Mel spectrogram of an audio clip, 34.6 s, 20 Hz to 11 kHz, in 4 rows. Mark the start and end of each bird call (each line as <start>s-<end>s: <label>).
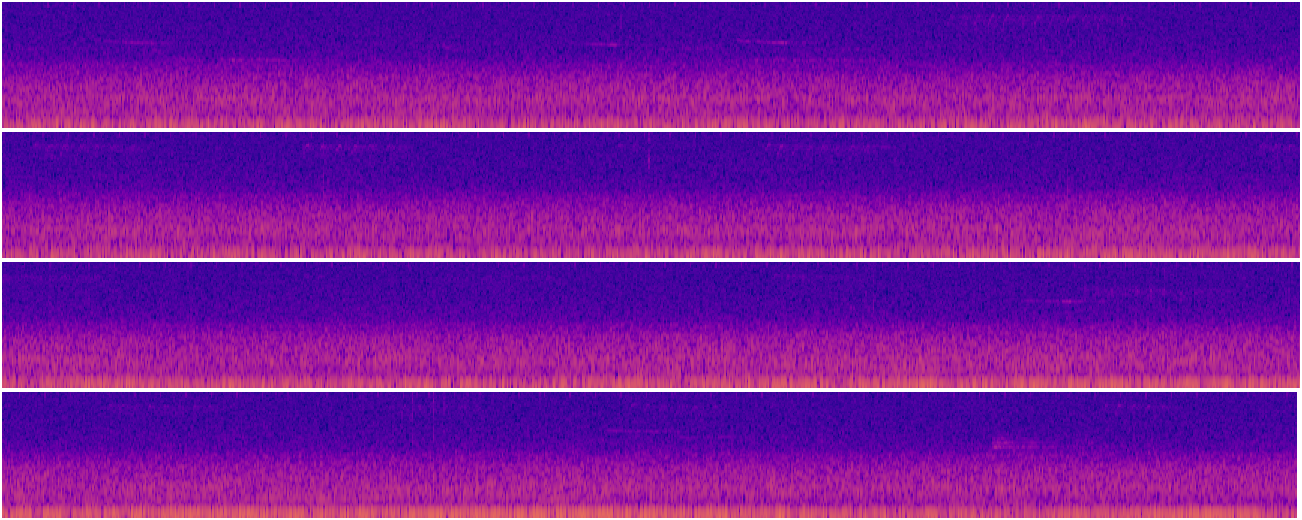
1.1s-2.1s: Tufted Titmouse (Baeolophus bicolor)
3.5s-5.6s: Black-capped Chickadee (Poecile atricapillus)
10.4s-11.4s: unidentified bird
24.2s-25.5s: Black-capped Chickadee (Poecile atricapillus)
29.8s-31.1s: Black-capped Chickadee (Poecile atricapillus)
33.1s-34.2s: Black-capped Chickadee (Poecile atricapillus)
